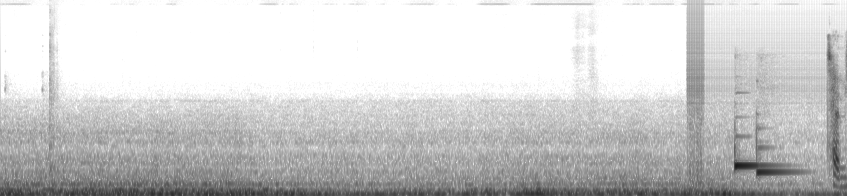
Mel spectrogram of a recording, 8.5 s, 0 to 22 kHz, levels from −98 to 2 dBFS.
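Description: A recording of everyday sounds, with computer activity noise from 6.87 s to the end at 8.47 s: a buzzing, chirping layer pulsing at around 70 times per second, sitting roughly 20 dB below the wanted sound. Changing load on the processor, graphics card or mouse shifts the ground the audio circuit shares, and that movement leaks in. Mains hum stays steady and locked to the supply frequency, but this noise starts and stops with the computer's workload and ignores the sound itself.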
